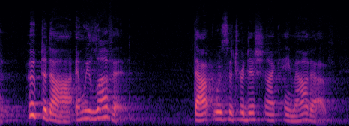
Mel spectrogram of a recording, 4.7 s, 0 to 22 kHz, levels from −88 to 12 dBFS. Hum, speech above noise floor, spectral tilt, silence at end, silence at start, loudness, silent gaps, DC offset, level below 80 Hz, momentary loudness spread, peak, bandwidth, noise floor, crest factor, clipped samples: none; 33 dB; -5.5 dB/octave; 0.2 s; 0 s; -30 LUFS; none; under 0.1%; -76 dBFS; 11 LU; -12 dBFS; over 20 kHz; -63 dBFS; 18 dB; under 0.1%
